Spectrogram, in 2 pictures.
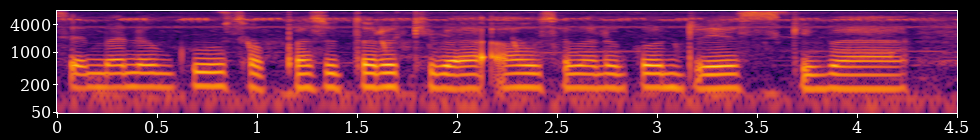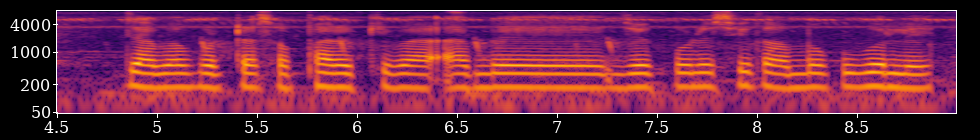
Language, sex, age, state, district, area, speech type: Odia, female, 18-30, Odisha, Balasore, rural, spontaneous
